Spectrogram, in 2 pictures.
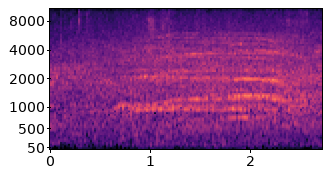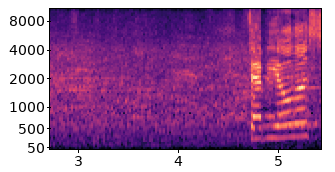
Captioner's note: cheers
